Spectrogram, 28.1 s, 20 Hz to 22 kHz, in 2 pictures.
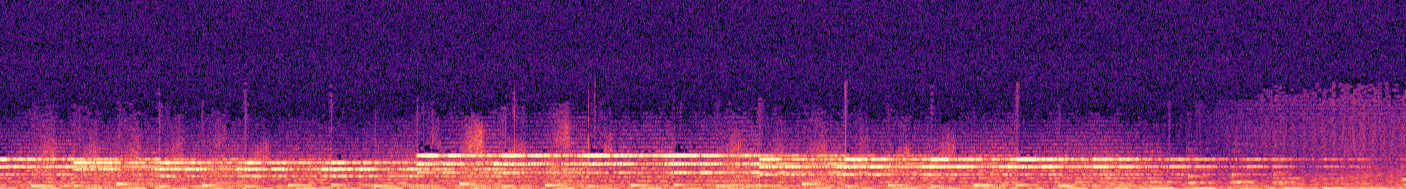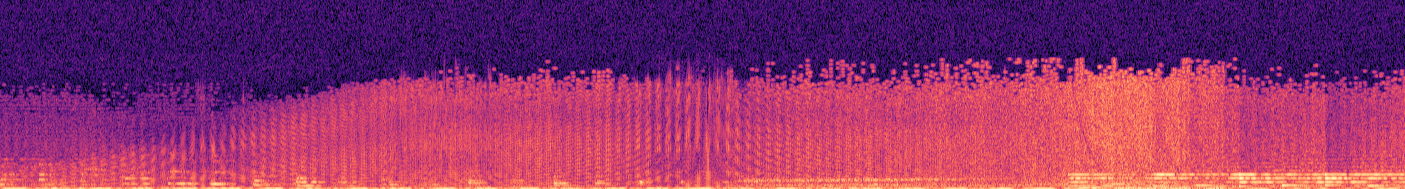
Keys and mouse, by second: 1.1 KP_0, 3.9-5.5 right drag, 5.9 shift+d, 6.7 click, 9.4 s, 10.2 click, 11.4 click, 14.4 shift+d, 15.2 click, 16.5 click, 18.9 s, 20.1 click, 21.3 click, 22.3 click, 24.0 click, 25.3 click, 26.7 click.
